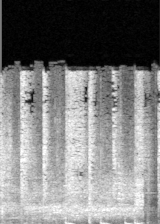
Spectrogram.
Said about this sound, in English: We're under the freeway, man. Those are cars whipping by.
